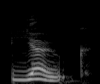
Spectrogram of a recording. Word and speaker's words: yolk: Other examples of the silent L that are also mispronounced are salmon, yolk, and chalk. Although they are written with L and some speakers may pronounce the L, it's supposed to be silent.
